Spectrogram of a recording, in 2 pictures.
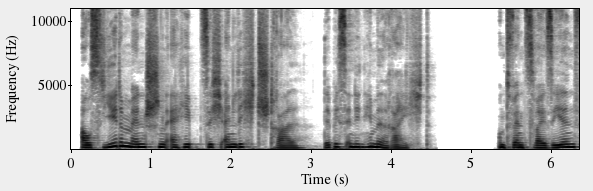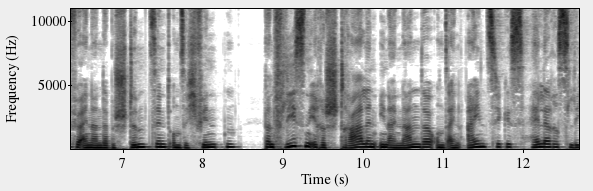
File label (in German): deutsch; freie redner leipzig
